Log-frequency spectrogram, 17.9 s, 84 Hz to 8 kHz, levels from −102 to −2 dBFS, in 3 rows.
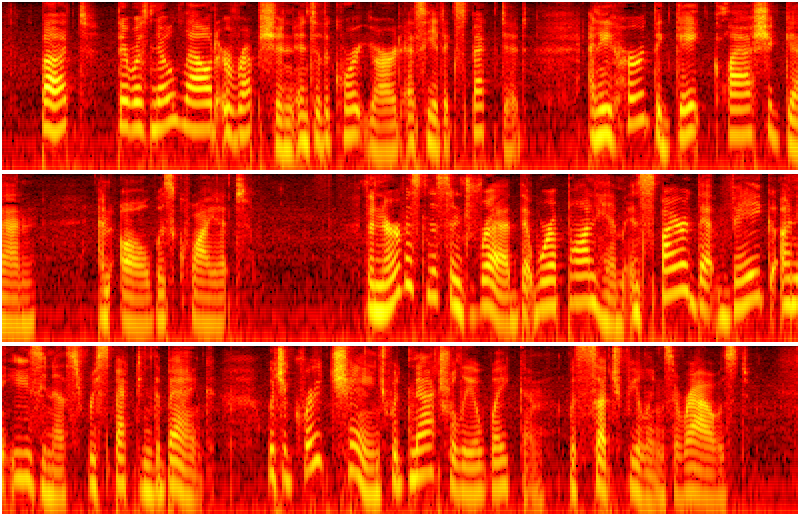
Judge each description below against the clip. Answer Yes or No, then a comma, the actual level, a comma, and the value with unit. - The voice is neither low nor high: No, high, 210 Hz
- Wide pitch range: Yes, wide, 7.4 semitones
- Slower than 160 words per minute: No, average, 165 wpm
